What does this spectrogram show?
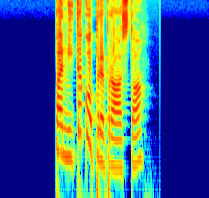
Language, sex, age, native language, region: Slovenian, female, 50-59, Slovenian, Zasavska region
